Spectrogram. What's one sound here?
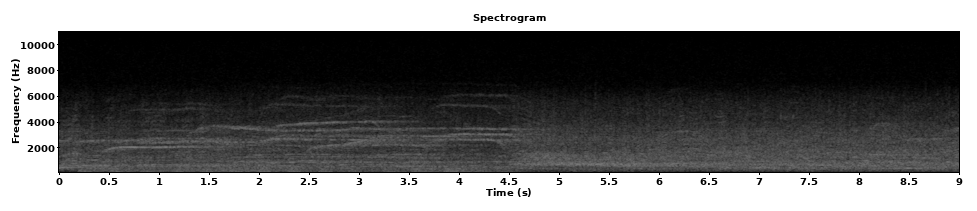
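A large crowd cheers and murmurs in an echoing hall.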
